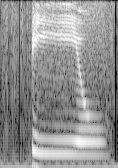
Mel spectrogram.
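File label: "biu6", Cantonese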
